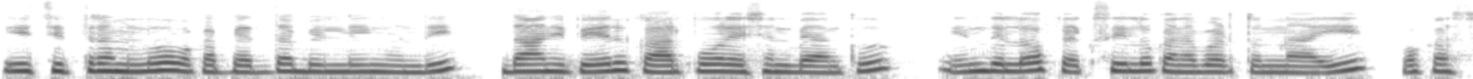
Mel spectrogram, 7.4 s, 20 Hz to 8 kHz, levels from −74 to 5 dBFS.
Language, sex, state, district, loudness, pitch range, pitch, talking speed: Telugu, female, Andhra Pradesh, Anantapur, -28 LUFS, 210-240 Hz, 225 Hz, 140 wpm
